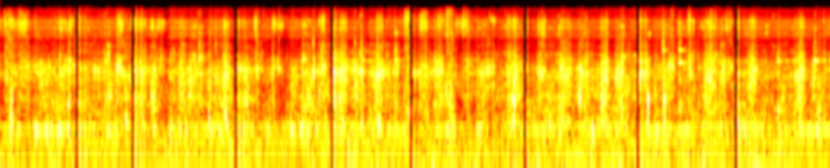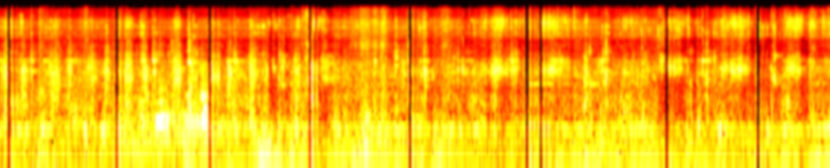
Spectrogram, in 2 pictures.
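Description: Close-up eating sounds of a person eating rice and curry by hand: wet chewing and lip smacking, with bites of raw onion, over a faint steady hum.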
